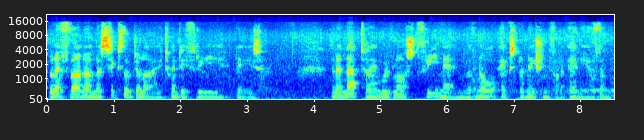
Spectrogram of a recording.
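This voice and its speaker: Rain and thunder surround a man acting a haunted old ship's captain. He is grave and devout, speaking with slow, commanding weight in a gothic radio play. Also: medium pitch, noisy background, lightly acted. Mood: brooding. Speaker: actor in audio drama. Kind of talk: gothic horror audio drama acting. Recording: storm rain and thunder over voice.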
